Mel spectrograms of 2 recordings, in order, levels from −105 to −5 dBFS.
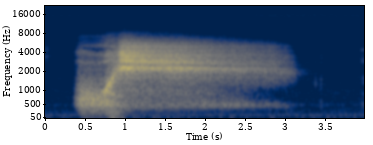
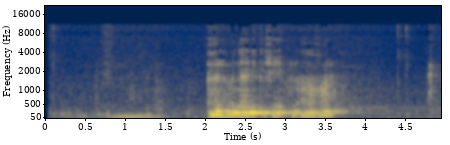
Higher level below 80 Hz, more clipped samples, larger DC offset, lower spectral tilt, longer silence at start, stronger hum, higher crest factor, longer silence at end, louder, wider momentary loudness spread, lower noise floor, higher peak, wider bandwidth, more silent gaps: second, -80 dBFS vs -48 dBFS; neither; neither; second, 0.5 dB/octave vs -9.5 dB/octave; second, 0.4 s vs 0.9 s; neither; about the same, 22 dB vs 18 dB; first, 1.1 s vs 0.1 s; second, -29 LUFS vs -21 LUFS; about the same, 23 LU vs 25 LU; first, -87 dBFS vs -59 dBFS; second, -14 dBFS vs -6 dBFS; first, 8.2 kHz vs 4.5 kHz; neither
